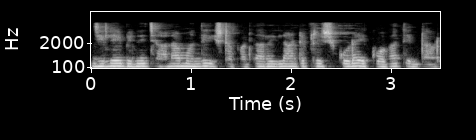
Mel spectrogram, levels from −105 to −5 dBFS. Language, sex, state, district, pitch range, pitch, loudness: Telugu, female, Telangana, Nalgonda, 165-175 Hz, 170 Hz, -24 LUFS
